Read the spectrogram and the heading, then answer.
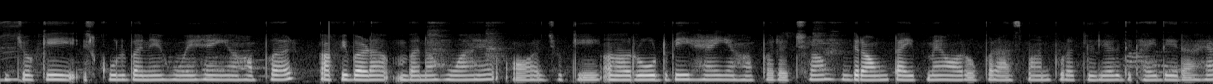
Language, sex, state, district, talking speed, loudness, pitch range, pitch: Hindi, female, Bihar, Lakhisarai, 175 wpm, -20 LUFS, 205-220 Hz, 210 Hz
